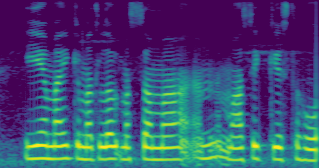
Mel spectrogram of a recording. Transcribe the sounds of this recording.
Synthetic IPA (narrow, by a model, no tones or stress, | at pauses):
ieːmaːikemɐt̪ləbmɐsamanmaːsɪkːɪst̪ɦo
